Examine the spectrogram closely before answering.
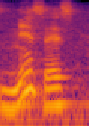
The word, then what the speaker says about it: Mrs: sepan que es Mister mrs es meses Aunque la r no se pronuncia verdad muchos dicen pero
